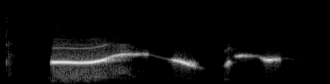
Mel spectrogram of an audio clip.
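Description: A person whistles alone in a quiet room: one rising, sustained note, then a gliding lower note, then a short two-part flourish. The melody is clear and close, with silence around it.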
